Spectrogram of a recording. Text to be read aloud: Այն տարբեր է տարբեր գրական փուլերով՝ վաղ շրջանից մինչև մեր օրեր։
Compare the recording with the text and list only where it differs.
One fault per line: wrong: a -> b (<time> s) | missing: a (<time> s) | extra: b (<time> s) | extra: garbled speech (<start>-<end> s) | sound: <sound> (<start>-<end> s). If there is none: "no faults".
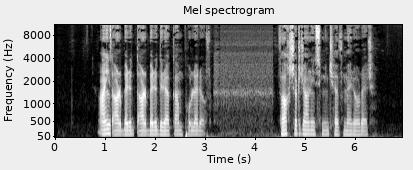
no faults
